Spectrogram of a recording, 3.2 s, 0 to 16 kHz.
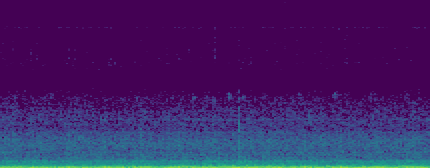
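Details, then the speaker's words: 2008 Chevy Silverado 4x4 5.3 V8, cold start after low-oil-pressure fix (pickup tube O-ring, modified relief valve): steady, low, even rumble at fast cold idle around 1,000 rpm, oil pressure about 42–45, no ticking; lifters no longer staying pumped up. "That's a lot better than lifters staying pumped up at idle."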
